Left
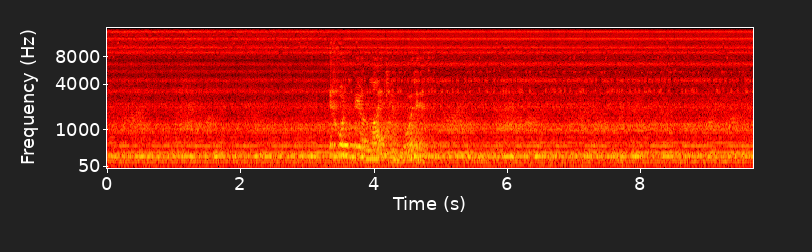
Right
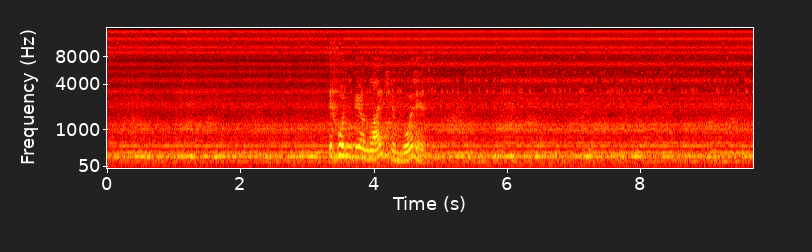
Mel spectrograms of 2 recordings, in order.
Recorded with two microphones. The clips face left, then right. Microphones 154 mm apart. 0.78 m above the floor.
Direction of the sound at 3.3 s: 65° right (ahead or behind).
